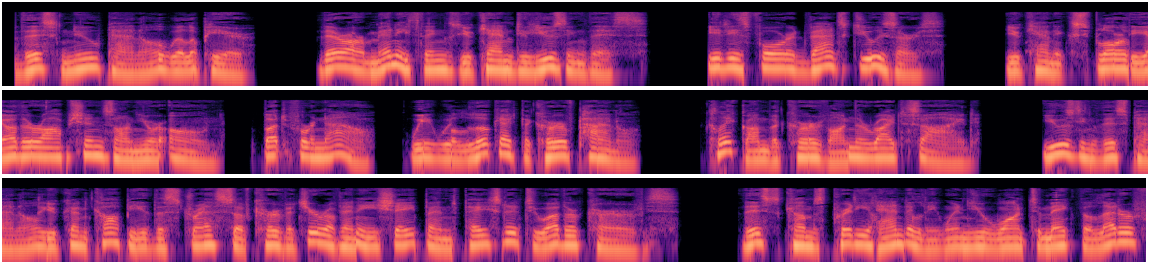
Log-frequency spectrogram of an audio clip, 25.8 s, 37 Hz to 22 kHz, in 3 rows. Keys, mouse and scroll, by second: 0.5 click, 9.6 click.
